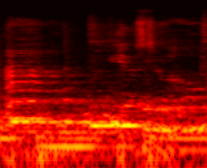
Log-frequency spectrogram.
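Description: A small live band playing, with a woman singing over acoustic guitar.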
